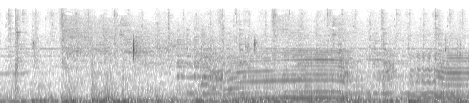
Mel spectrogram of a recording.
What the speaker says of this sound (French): Et la vache passe.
